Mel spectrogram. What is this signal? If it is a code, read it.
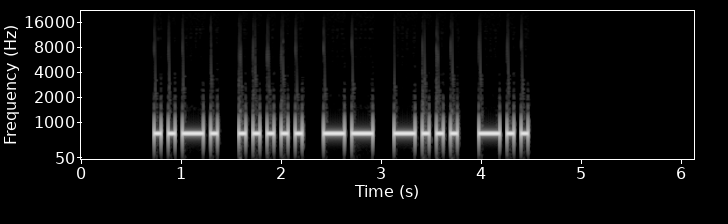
Morse code, heard as a keyed tone, about 17 wpm, 700 Hz. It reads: F5MBD
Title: DXCC-100 Call Signs - 5 Characters - 17wpm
